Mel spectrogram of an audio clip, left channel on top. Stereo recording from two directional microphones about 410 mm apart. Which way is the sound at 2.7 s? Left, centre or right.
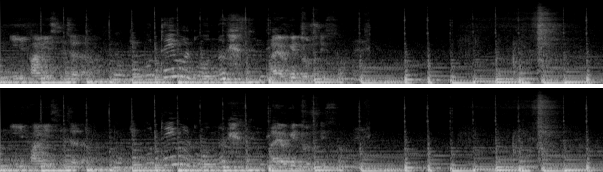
Centre.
